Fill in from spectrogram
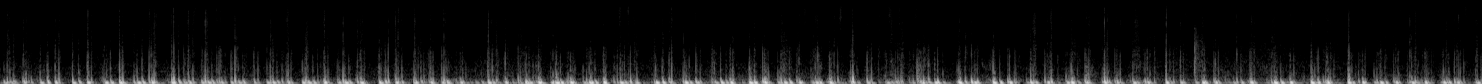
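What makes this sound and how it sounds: A hand-sized, solid, yellow-orange synthetic foam sponge is tapped and pressed with fingertips near the microphones. It makes a rapid, uneven stream of soft, muffled thuds. The sound is almost entirely deep, low-pitched thumping that dies away instantly, with no bright or high content.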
